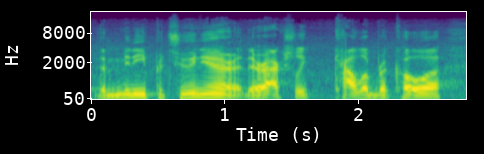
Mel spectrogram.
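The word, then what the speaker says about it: calibrachoa: mini petunia they're actually calibra COA uh if you want to know how to pronounce that word I hear calaba Cal I've heard everything calbra COA doesn't like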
